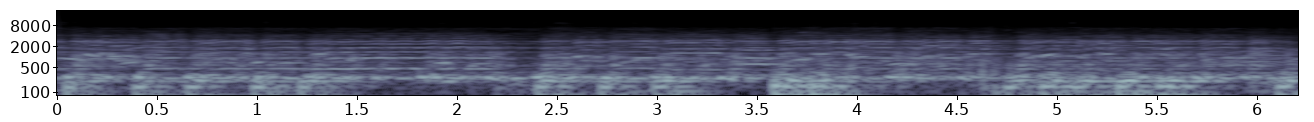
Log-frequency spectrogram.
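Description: Ghumar folk dance music: a high, wavering reed-like melody played over steady, dense drumming.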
